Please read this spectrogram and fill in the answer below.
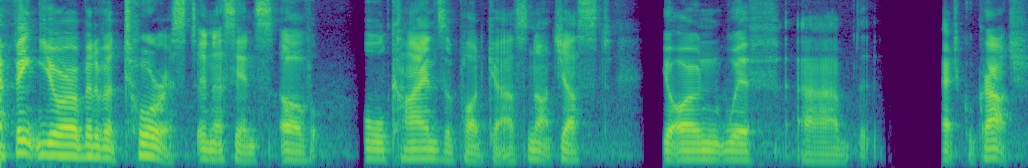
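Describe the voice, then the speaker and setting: With a New Zealand accent, a man speaks at a moderate pace in a bright, sharp tone, his medium pitch carrying lively intonation. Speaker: podcast co-host. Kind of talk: casual podcast chat. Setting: live-streamed podcast on Twitch.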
